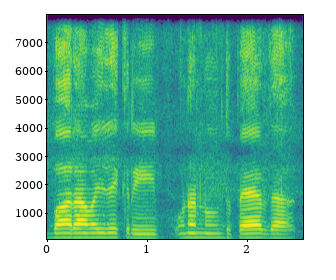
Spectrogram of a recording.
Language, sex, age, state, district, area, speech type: Punjabi, male, 45-60, Punjab, Jalandhar, urban, spontaneous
